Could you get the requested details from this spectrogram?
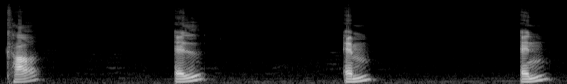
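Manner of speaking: each German letter said alone with pauses to repeat; teacher reading the German alphabet aloud. Shown as a demonstration. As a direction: read the alphabet out for learners to echo.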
